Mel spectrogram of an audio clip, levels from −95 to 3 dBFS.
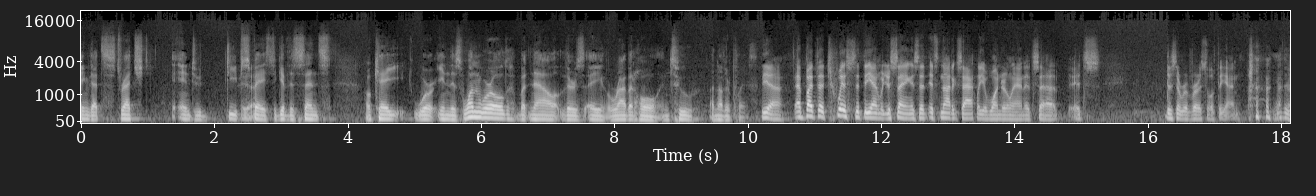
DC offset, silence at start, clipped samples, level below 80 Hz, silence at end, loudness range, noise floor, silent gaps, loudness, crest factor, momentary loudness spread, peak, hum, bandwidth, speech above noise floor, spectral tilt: under 0.1%; 0 s; under 0.1%; -48 dBFS; 0 s; 8 LU; -47 dBFS; none; -21 LUFS; 20 dB; 13 LU; -2 dBFS; none; 16.5 kHz; 26 dB; -6.5 dB/octave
